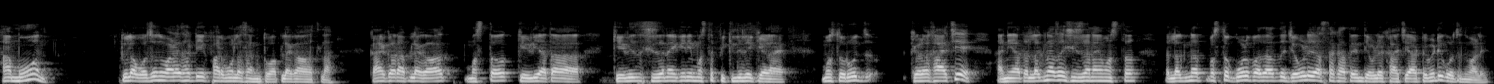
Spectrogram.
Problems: constant background noise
